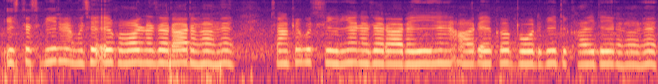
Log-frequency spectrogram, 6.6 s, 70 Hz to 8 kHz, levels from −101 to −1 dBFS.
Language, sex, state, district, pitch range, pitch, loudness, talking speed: Hindi, female, Chandigarh, Chandigarh, 225-235 Hz, 230 Hz, -15 LUFS, 235 wpm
